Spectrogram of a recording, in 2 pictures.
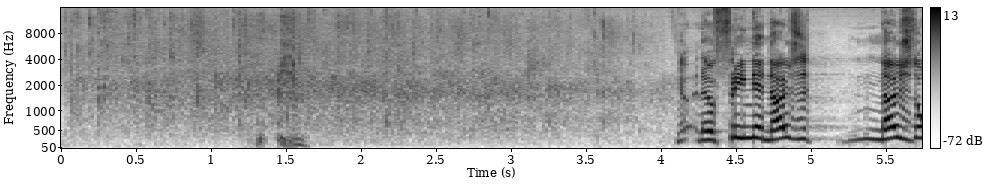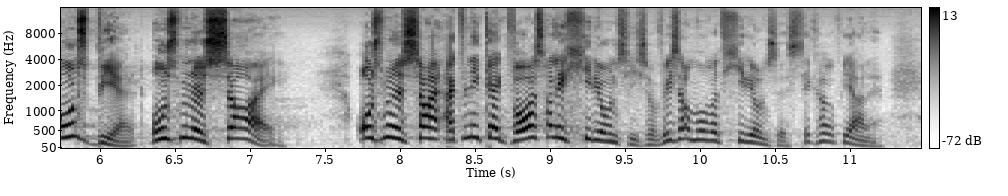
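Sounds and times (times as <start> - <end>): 
audience applause: 0.0 - 4.2
speech: 1.3 - 1.8, 4.1 - 11.4.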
